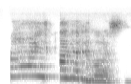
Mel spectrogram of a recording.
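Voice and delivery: high, mocking "Oh, el tono de voz" with a sneer; mocking echo. Defense lawyer mocking the prosecutor's objection, scornful high echo. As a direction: throw her words back at her in scorn. Y hasta la juez se rió.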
